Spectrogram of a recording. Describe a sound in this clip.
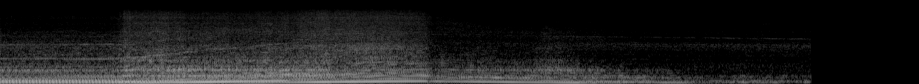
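An engine revs and then slows down.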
